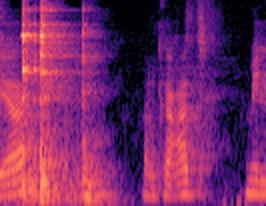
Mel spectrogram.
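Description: Glassware clinking: two or three sharp chinks in the first half second as a small glass dish of salt is handled beside a glass mixing bowl, with a voice talking over and after it.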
